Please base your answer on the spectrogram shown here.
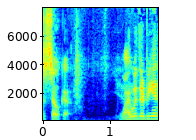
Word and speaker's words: Ahsoka: watched it Ahsoka no isn't there an H in there yeah but it's pronounced Ahsoka why would there be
